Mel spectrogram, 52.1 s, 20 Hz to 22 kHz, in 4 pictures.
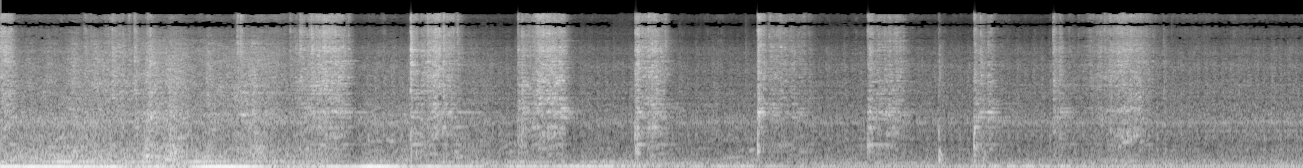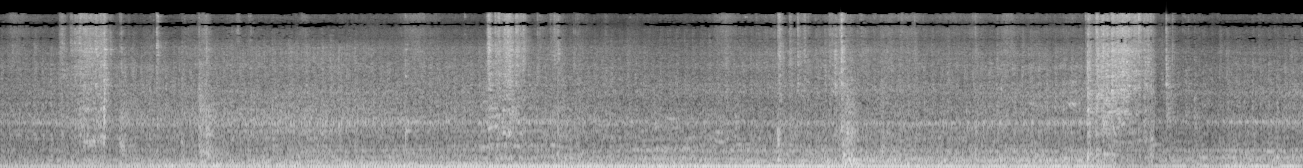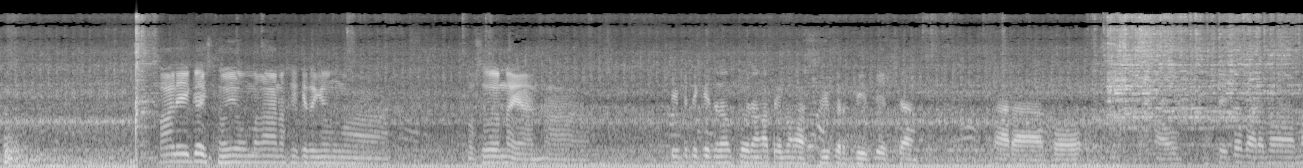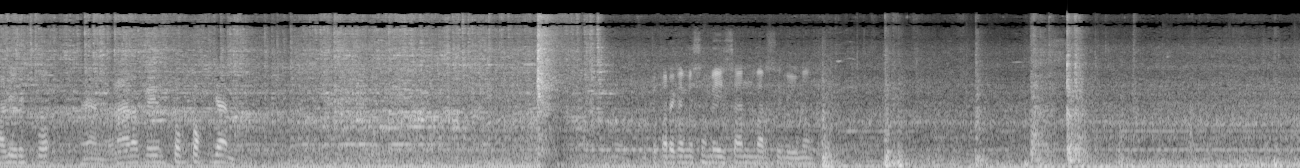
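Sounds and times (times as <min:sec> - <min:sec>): shovel scraping concrete: 0:00.0 - 0:06.9, 0:07.5 - 0:11.8, 0:17.8 - 0:18.8, 0:23.8 - 0:24.8, 0:36.0 - 0:45.3
brooms sweeping concrete: 0:00.0 - 0:12.1, 0:17.0 - 0:25.2, 0:34.2 - 0:45.8
truck engine idling: 0:00.0 - 0:52.0.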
